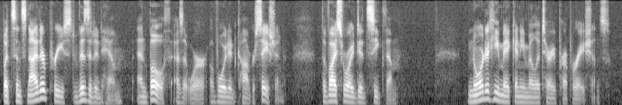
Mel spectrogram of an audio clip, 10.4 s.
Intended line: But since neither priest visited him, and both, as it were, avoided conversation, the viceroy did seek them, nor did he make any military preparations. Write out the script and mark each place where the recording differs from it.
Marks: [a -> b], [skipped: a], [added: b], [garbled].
But since neither priest visited him, and both, as it were, avoided conversation, the viceroy did seek them, nor did he make any military preparations.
